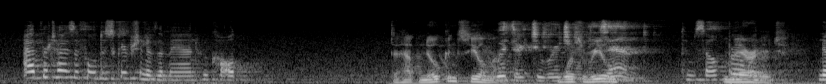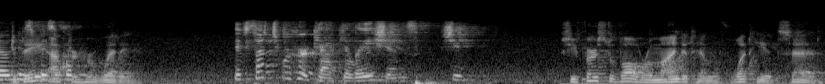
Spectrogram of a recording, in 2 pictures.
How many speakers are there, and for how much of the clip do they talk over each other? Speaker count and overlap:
3, about 19%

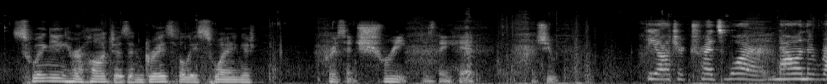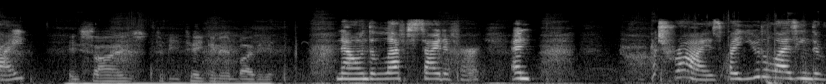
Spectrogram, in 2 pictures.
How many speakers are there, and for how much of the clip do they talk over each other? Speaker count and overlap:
4, no overlap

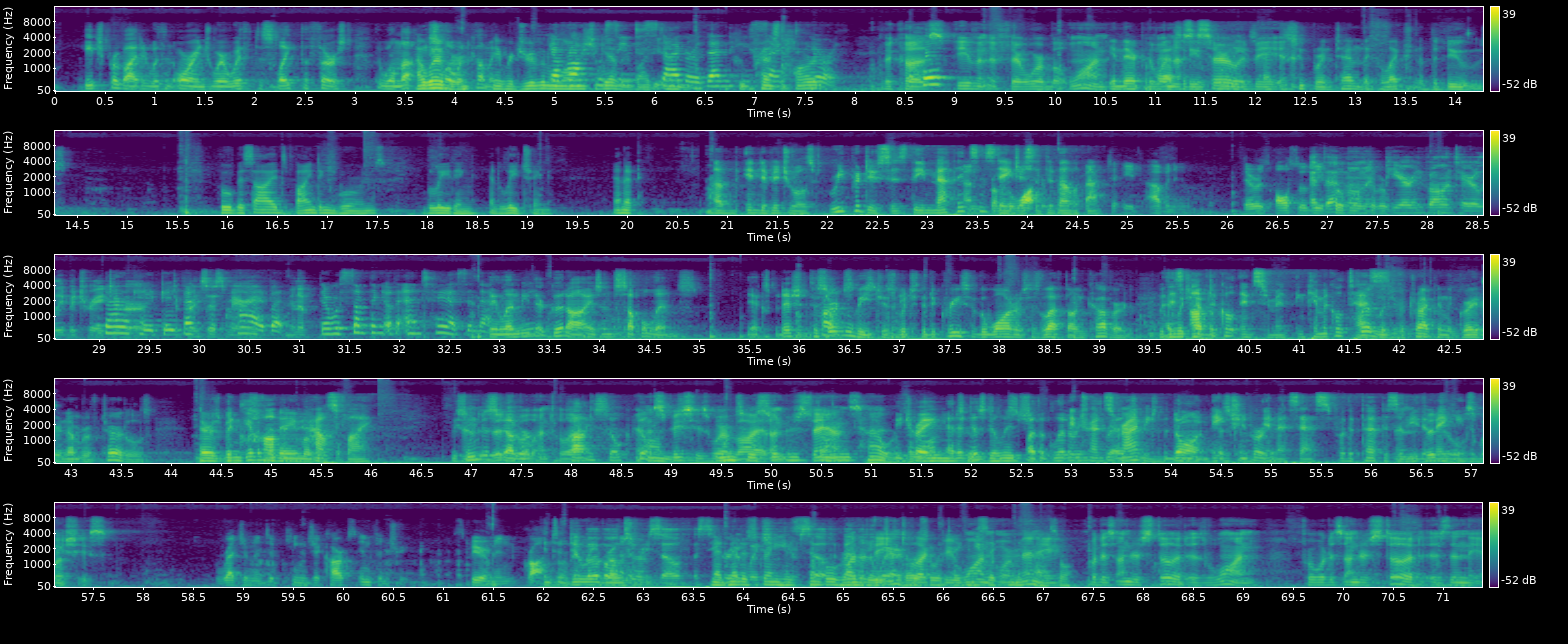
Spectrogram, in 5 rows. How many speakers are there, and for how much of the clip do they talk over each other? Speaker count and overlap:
9, about 42%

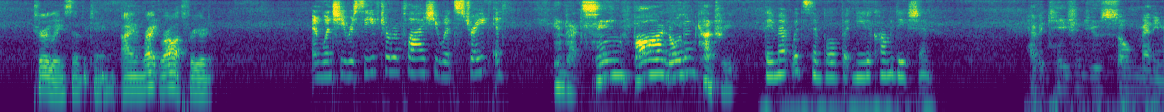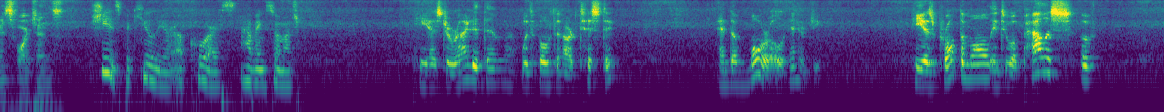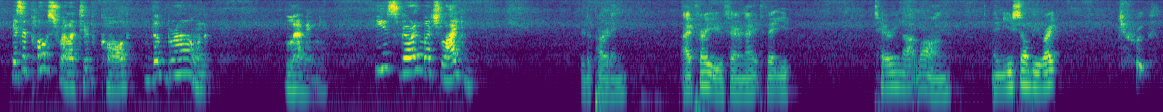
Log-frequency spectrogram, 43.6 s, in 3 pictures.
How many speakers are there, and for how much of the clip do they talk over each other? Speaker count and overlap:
7, no overlap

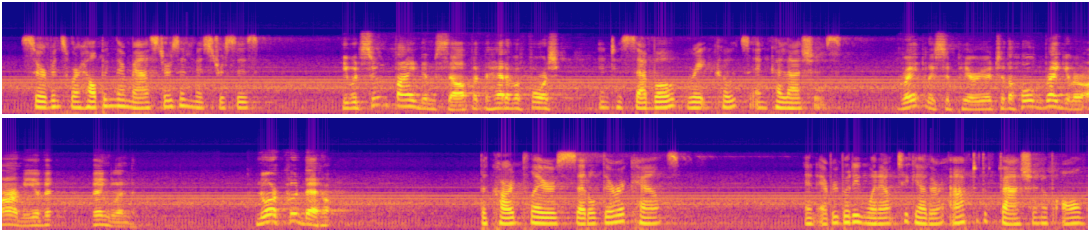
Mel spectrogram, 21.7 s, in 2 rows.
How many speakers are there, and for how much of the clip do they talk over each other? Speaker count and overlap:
2, no overlap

